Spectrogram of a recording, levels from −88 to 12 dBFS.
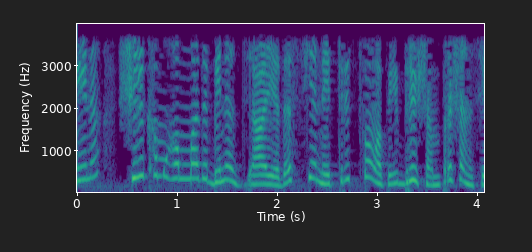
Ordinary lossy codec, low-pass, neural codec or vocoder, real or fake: none; 3.6 kHz; none; real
